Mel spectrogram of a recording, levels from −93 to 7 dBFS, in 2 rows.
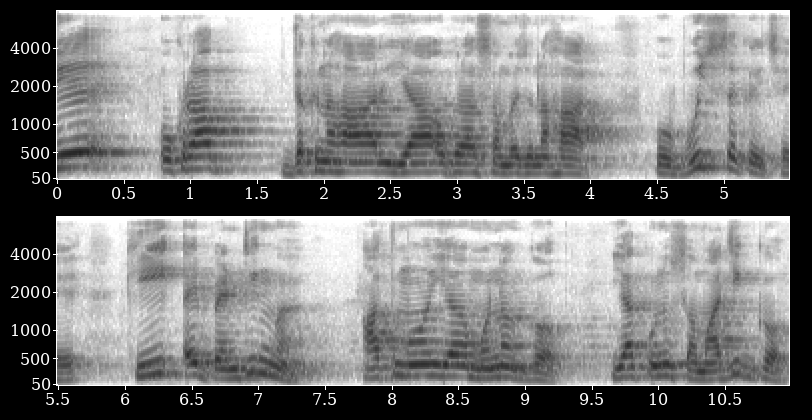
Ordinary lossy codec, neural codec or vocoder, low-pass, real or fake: none; none; 7.2 kHz; real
